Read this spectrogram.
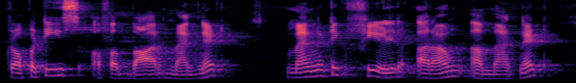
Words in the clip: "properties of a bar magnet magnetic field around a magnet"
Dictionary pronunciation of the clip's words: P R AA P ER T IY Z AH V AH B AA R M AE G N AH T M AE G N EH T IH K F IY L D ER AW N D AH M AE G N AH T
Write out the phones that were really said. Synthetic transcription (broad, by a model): P R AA P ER T IY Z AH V AH B AA R M AE G N AH T M AE G N EH T IH K F IY L D ER AW N D AH M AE G N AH T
